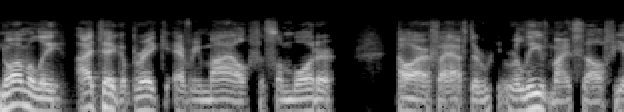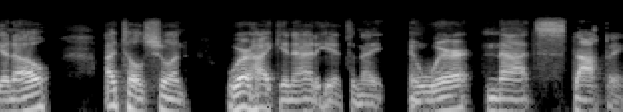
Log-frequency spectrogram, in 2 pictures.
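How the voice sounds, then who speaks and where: Against a quiet background, a man speaks fairly slowly at a fairly low pitch with ordinary pitch variation. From Detroit, Michigan. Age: 60s. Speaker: paranormal eyewitness. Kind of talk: interview storytelling. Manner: animated.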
